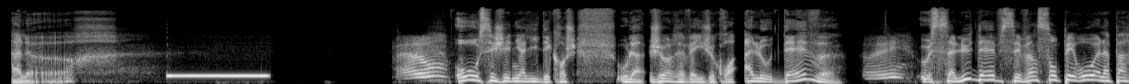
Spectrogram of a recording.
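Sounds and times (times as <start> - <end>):
speech: 0.1 - 1.0, 4.5 - 8.5, 9.2 - 11.2
telephone ringing tone beep while a call is placed: 1.7 - 2.7.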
